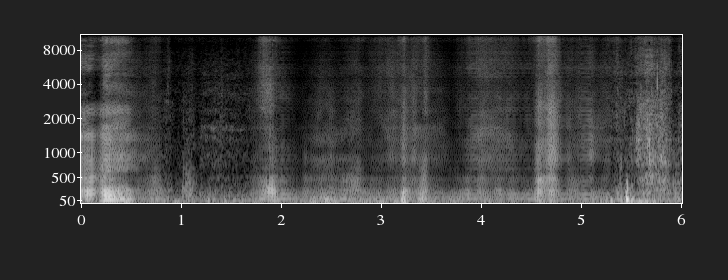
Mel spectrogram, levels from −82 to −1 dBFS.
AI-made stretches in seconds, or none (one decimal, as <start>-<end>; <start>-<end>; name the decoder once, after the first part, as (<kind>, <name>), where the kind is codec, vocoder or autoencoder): 0.0-0.8 (vocoder, WaveNeXt); 1.7-5.3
